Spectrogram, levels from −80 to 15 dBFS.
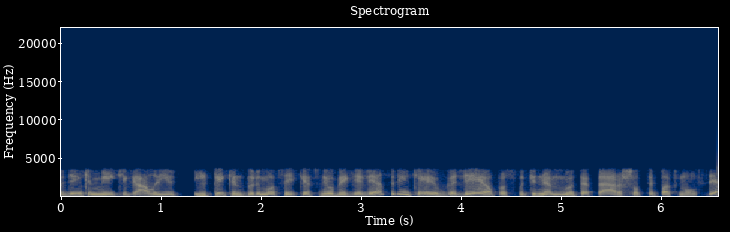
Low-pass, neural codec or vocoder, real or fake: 3.6 kHz; codec, 16 kHz, 1.1 kbps, Voila-Tokenizer; fake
